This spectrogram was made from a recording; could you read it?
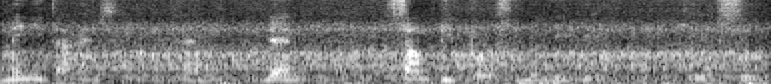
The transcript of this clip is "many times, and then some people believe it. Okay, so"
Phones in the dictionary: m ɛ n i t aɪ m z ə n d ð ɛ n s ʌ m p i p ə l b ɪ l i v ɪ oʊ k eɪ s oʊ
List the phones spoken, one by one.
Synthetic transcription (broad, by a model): m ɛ n i t aɪ m s ə n d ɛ n s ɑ m p i p ə l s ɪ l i w ɪ oʊ k eɪ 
